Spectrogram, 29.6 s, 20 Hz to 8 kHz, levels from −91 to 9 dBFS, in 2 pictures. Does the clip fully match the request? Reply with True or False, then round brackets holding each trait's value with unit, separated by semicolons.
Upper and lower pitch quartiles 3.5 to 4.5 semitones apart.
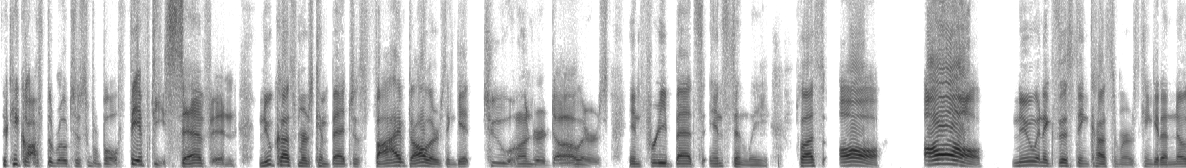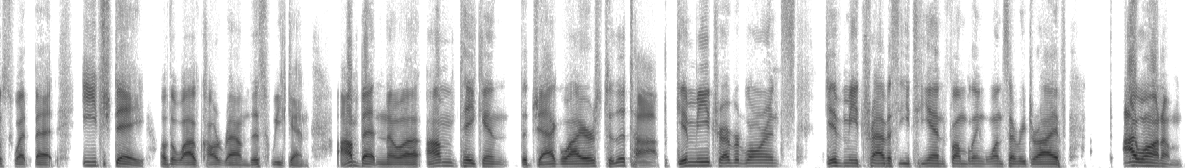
True (4.1 semitones)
